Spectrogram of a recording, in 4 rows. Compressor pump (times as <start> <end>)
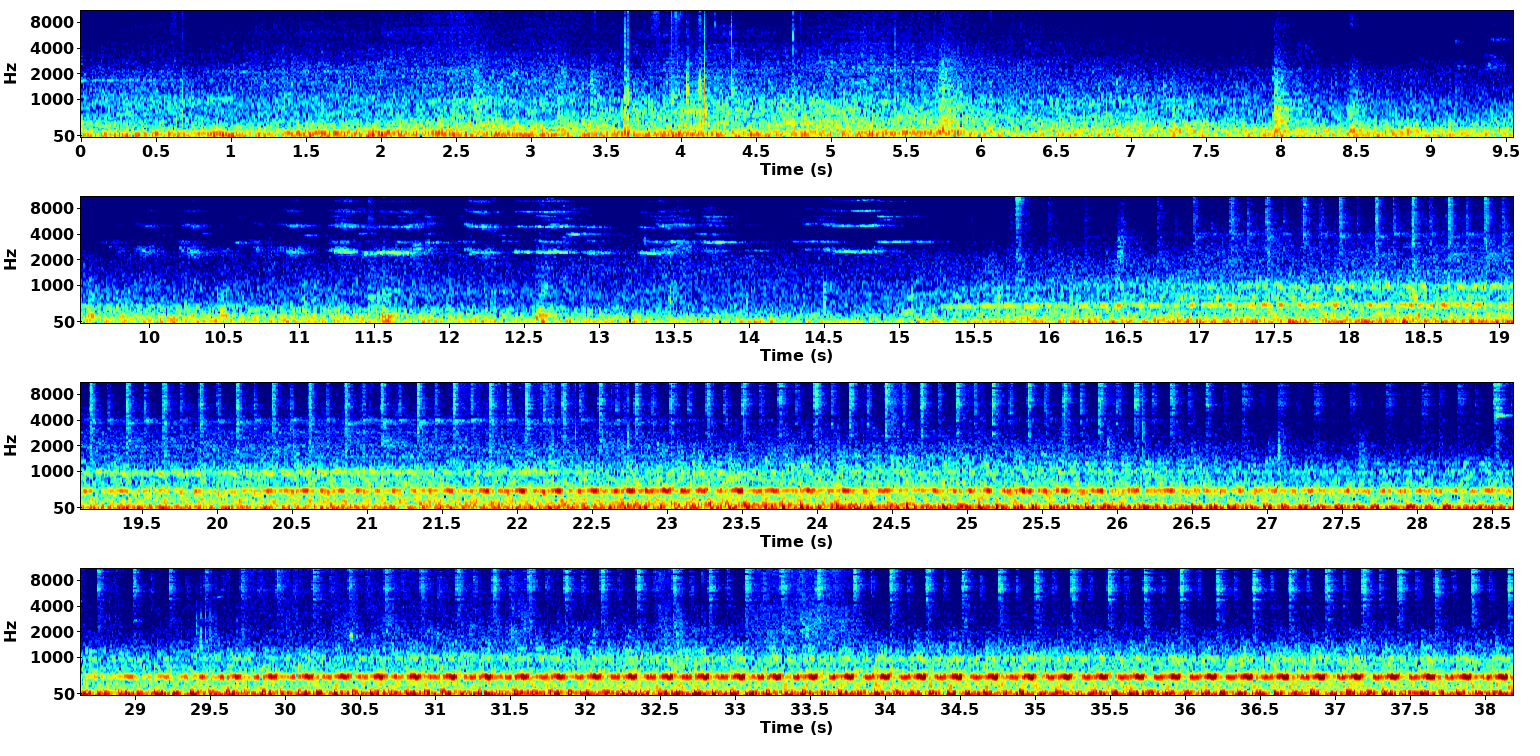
15.3 38.1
